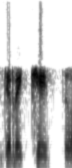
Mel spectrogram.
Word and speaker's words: Grechetto: Oh, it's pronounced Grechetto? – Yes, the Grechetto, it's best pronounced in Italian, Grechetto actually.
